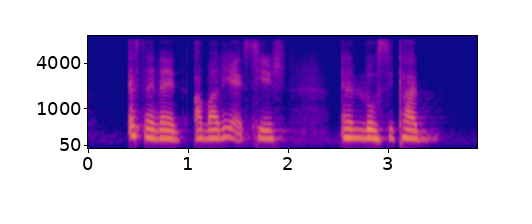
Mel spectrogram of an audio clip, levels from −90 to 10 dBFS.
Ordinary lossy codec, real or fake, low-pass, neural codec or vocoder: none; fake; 7.2 kHz; codec, 16 kHz, 0.5 kbps, FunCodec, trained on Chinese and English, 25 frames a second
